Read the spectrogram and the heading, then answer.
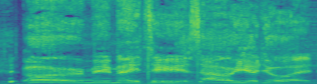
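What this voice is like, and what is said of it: Pirate voice. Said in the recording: “your best pirate impression.”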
